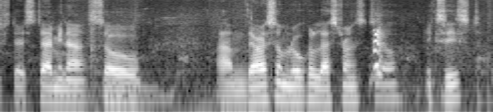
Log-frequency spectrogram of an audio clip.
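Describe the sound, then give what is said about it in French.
Several dogs at a dog meat farm in South Korea bark, yelp and whine over one another in a loud, continuous chorus, with high-pitched cries rising and falling. “Dans des fermes comme ça, les chiens accouchent ici, naissent ici et restent généralement moins d'un an.”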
